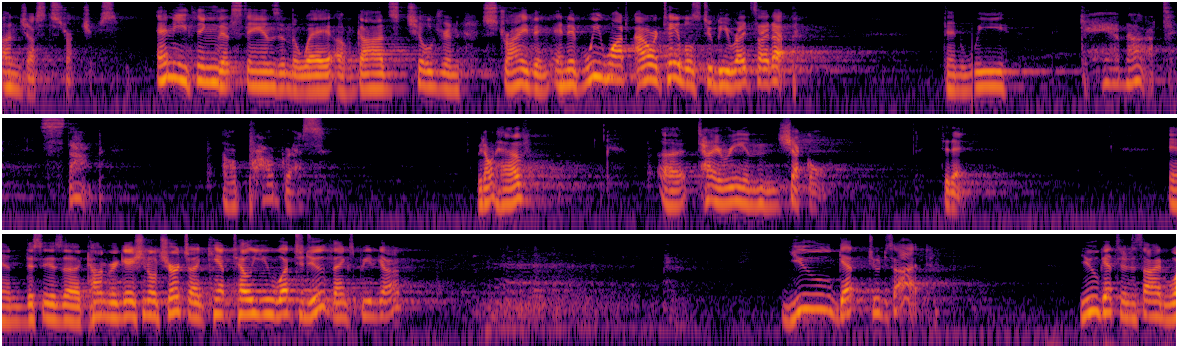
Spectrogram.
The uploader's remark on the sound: Sermons from Old South Church in Boston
